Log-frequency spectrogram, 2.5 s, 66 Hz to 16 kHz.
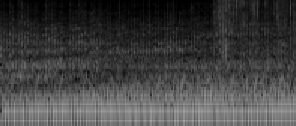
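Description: Exhaust of a 2005 Chevy Silverado's 5.3-litre V8 idling steadily through a straight pipe, the factory muffler cut out, so the exhaust note is unmuffled, deep and loud.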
